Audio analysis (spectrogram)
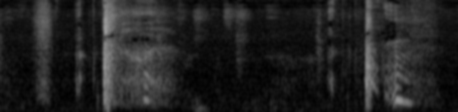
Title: More teasing rapid sneezes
